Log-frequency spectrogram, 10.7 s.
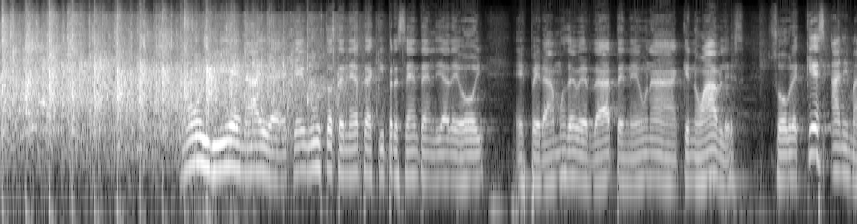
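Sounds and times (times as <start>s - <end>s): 
audience applause: 0.0s - 4.9s
speech: 2.4s - 10.7s.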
